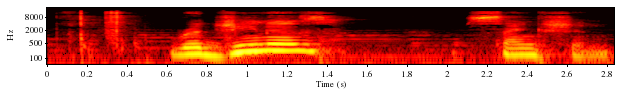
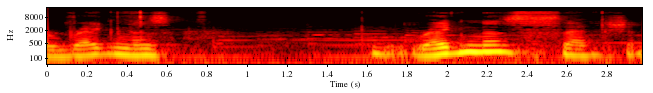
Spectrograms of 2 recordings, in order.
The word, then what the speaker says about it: Regna's Sanction: Regina's Sanction. Sorry, Regna's Sanction, not Regina.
